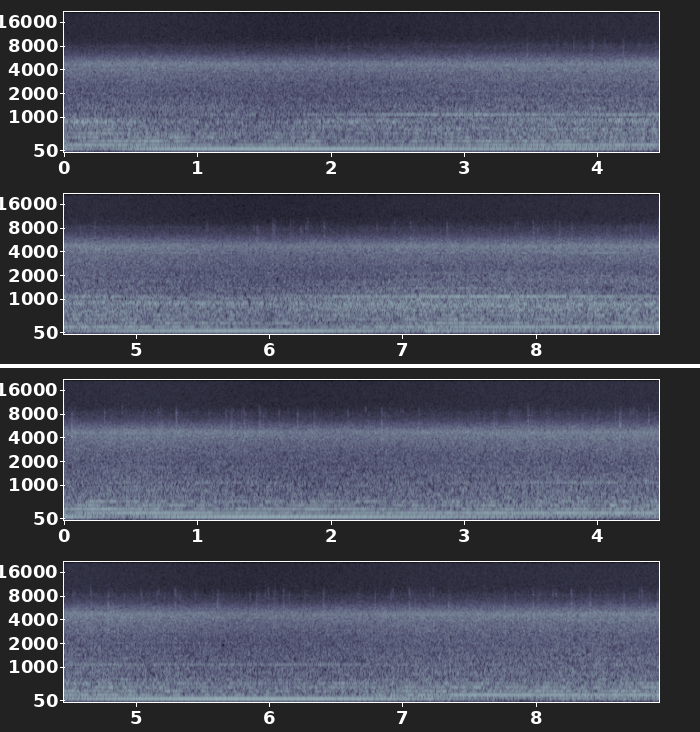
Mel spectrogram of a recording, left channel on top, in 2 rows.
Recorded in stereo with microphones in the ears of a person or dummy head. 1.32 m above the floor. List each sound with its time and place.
Only background noise.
